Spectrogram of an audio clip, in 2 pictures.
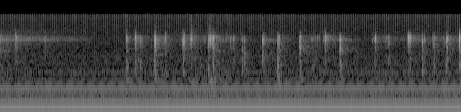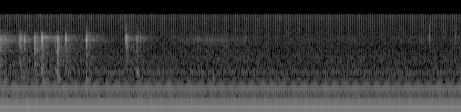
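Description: Typing on a computer keyboard while entering a web address in a browser: a quick run of many soft key clicks over a steady low electrical hum, then the keys fall silent.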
